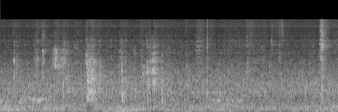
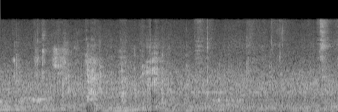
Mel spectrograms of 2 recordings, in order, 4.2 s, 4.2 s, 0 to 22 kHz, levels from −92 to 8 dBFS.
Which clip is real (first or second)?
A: second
